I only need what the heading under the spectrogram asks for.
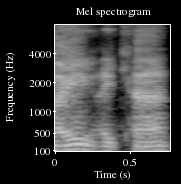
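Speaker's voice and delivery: Scottish accent attempt. Asked by another speaker to do a Scottish accent: Scottish accent. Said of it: "Can you do a Scottish accent".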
